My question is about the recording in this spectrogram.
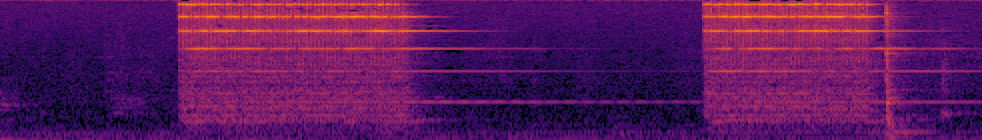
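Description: An old desk telephone's electric bell ringing twice, each ring about a second long; the second ring stops suddenly with a clunk as the receiver is lifted to answer.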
